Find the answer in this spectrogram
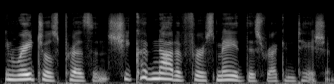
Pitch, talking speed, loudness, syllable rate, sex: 200 Hz, 195 wpm, -20 LUFS, 5.2 syllables/s, female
